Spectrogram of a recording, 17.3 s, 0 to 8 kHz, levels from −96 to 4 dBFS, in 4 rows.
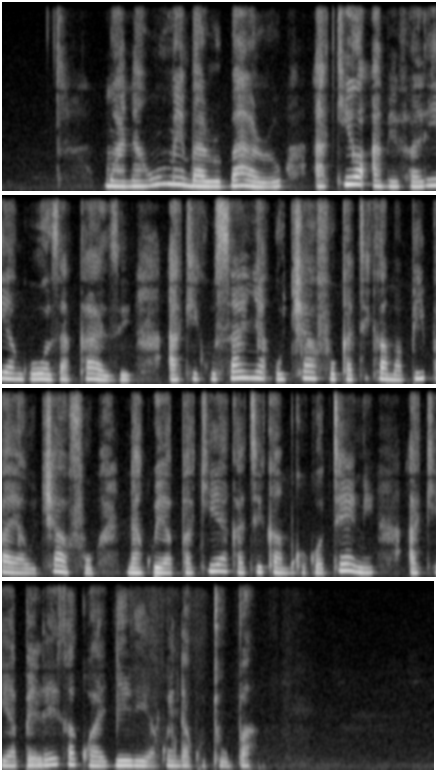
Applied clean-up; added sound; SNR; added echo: none; none; none; none.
